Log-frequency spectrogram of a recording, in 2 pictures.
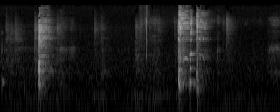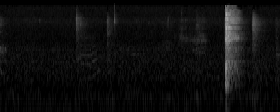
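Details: Cat making meow-like sounds in her sleep in response to owners' coughing; clip holds about four sharp, dry coughs in separate bouts with quiet room noise between.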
